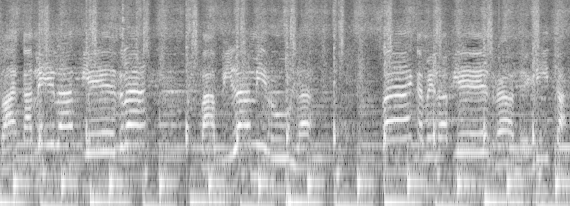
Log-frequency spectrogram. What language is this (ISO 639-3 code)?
tur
